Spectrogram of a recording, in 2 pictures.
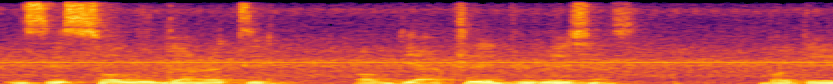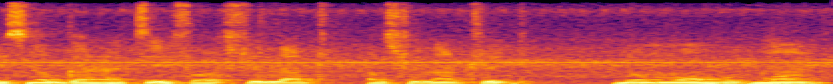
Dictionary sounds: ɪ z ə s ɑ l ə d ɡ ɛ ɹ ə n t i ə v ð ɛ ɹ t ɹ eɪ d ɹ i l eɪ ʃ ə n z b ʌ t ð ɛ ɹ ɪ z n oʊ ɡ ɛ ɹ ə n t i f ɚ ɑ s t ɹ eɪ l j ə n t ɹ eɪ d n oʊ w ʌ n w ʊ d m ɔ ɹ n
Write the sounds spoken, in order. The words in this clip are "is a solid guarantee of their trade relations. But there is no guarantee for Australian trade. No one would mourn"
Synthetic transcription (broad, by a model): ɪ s ə s ɑ l ə d ɡ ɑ ɹ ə n t i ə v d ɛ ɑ t ɹ eɪ d ɹ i l eɪ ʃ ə n s b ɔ t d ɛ ɹ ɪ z n oʊ ɡ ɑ ɹ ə n t i f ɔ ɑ s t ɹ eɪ l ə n t ɹ eɪ d n oʊ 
